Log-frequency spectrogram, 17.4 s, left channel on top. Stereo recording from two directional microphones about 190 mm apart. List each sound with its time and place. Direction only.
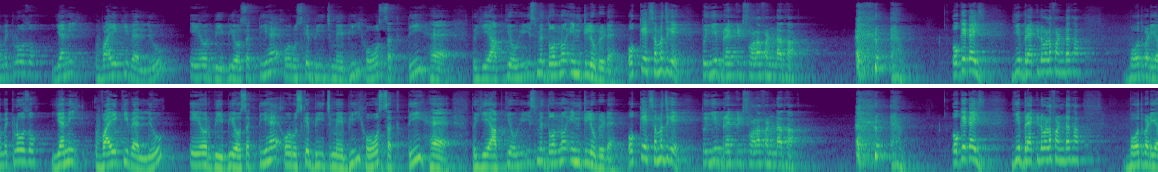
0.0 s a man's voice: 45° right (ahead or behind); by 11.9 s 20° right (ahead or behind)
12.8 s cough: 10° right (ahead or behind)
14.3 s a woman's voice: 20° right (ahead or behind)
